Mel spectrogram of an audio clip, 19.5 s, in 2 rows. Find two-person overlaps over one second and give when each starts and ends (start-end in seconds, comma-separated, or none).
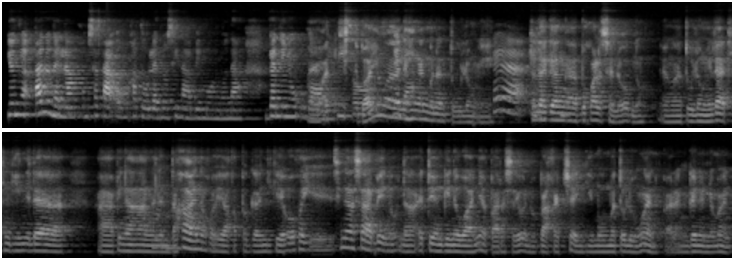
4.1-5.5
